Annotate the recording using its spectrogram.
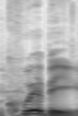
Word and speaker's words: Quibi: Now, I noticed you feel like you pronounce it Queeby. I'm a Quibby guy. – Well, let's call the whole thing off. No, I think I am. I think I am mispronouncing it.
